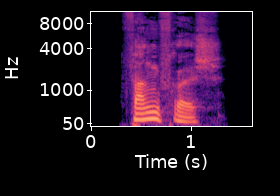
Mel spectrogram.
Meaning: freshly-caught (typically of fish)
- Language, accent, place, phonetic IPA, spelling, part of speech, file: German, Germany, Berlin, [ˈfaŋˌfʁɪʃ], fangfrisch, adjective, De-fangfrisch.ogg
